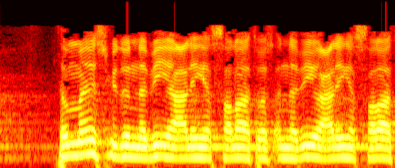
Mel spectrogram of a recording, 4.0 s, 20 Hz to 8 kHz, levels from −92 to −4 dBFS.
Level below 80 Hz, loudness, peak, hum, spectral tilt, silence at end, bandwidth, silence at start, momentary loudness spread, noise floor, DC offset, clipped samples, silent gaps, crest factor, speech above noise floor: -38 dBFS; -13 LUFS; 0 dBFS; none; -10 dB/octave; 0 s; 5.4 kHz; 0 s; 4 LU; -38 dBFS; under 0.1%; under 0.1%; none; 12 dB; 26 dB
